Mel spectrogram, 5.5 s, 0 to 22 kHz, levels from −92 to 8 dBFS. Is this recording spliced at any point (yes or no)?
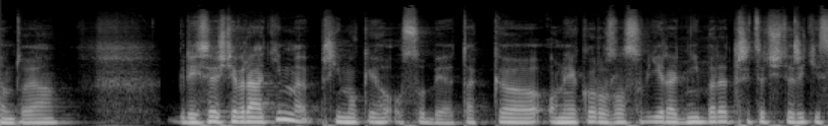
no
